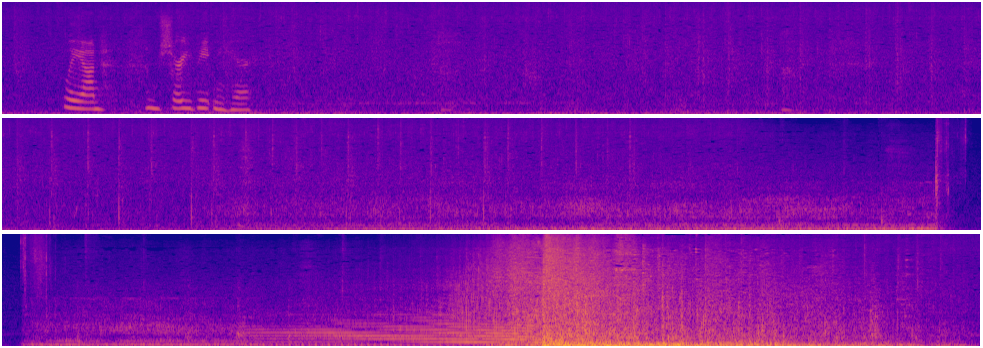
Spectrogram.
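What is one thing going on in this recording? Footsteps hurry over hard ground and steps.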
